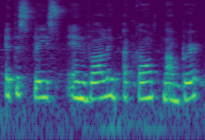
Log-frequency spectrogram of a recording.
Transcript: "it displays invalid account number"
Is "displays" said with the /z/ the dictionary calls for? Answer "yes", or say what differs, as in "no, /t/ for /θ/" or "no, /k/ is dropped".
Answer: no, /s/ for /z/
